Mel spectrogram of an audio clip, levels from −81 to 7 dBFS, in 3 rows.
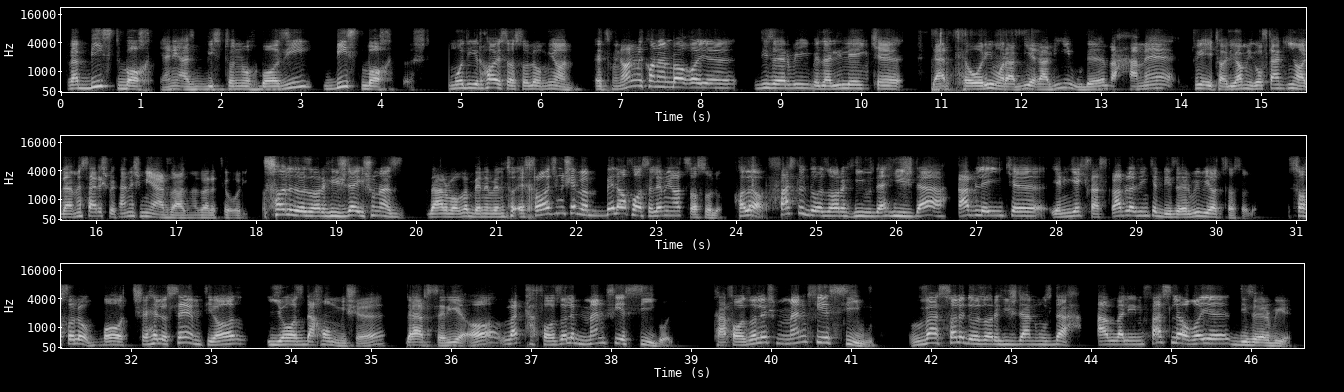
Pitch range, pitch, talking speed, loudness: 145-205 Hz, 175 Hz, 125 wpm, -20 LUFS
